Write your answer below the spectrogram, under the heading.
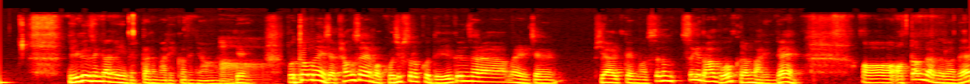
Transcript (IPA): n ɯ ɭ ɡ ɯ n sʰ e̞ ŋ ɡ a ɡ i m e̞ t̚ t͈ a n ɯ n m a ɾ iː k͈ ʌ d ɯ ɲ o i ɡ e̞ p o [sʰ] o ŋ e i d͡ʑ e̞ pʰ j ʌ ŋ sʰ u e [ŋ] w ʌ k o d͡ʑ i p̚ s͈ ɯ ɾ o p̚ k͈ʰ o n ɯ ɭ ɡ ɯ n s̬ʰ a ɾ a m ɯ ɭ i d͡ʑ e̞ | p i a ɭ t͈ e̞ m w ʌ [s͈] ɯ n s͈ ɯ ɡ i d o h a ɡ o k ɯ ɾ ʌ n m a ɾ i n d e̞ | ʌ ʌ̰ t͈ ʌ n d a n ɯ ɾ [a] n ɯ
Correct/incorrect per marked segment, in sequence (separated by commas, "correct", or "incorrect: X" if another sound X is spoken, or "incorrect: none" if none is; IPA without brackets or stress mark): incorrect: tʰ, incorrect: m, correct, incorrect: ʌ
